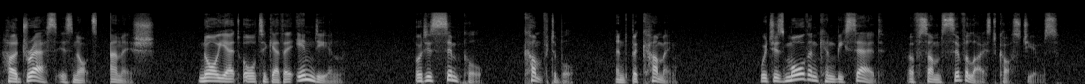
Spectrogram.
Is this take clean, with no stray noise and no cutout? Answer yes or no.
no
